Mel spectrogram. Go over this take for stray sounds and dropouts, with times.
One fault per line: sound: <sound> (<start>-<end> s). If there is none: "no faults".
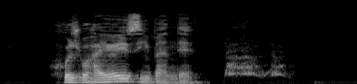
sound: bark (2.2-3.0 s)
